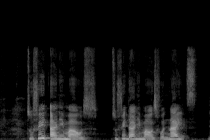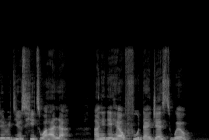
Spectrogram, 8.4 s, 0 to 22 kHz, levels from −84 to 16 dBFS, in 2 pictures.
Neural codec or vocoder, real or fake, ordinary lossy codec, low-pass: none; real; none; 14.4 kHz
